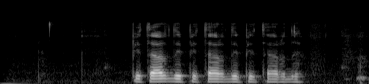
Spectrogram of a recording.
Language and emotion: Russian, neutral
